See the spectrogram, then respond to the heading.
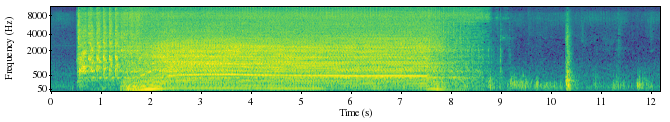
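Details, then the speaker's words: Toyota MR2 with a start-then-stall fault, cold start outdoors in wind, battery just reconnected. Cranks, catches and runs evenly for about six seconds, then rpm sags and it dies, same as before; cause not yet found. "Okay, so we've got the same issue as we had last video, where on cold start she runs."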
